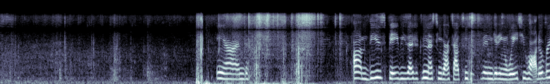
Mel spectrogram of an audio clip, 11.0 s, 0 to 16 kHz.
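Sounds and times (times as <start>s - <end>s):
rustling handling noise: 0.0s - 11.0s
high rustling hiss: 3.9s - 10.5s
person speaking: 4.3s - 5.1s, 7.0s - 11.0s.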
